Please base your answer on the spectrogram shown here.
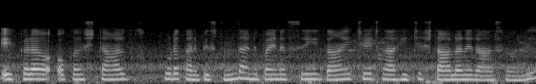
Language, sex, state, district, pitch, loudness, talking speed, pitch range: Telugu, female, Andhra Pradesh, Krishna, 235 Hz, -22 LUFS, 145 wpm, 220-245 Hz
